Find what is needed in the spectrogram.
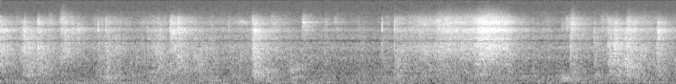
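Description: Papers and document folders being handled on a table: irregular rustling and shuffling of sheets with a few light knocks, the loudest rustle about six seconds in, over a low room hum.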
